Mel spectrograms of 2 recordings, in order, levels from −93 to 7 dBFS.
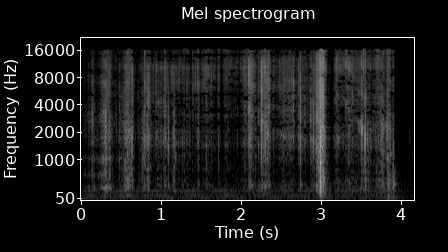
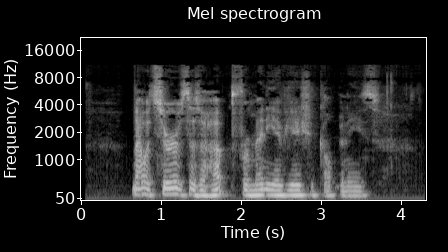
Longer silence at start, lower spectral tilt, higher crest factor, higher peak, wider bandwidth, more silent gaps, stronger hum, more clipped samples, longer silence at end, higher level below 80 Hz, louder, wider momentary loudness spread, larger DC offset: second, 0.1 s vs 0.65 s; second, 1 dB/octave vs -5 dB/octave; first, 36 dB vs 18 dB; about the same, -4 dBFS vs -2 dBFS; first, 17 kHz vs 11.5 kHz; neither; neither; neither; second, 0.25 s vs 0.6 s; second, -80 dBFS vs -48 dBFS; second, -36 LUFS vs -19 LUFS; first, 20 LU vs 10 LU; neither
